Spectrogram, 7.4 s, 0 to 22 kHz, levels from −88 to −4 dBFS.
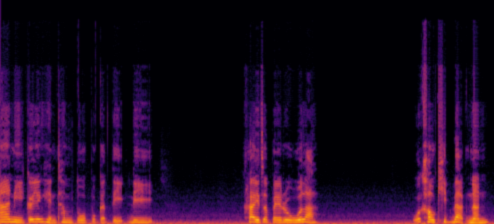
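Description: Throughout the speech, Opus compression is plainly audible as a grainy, rough texture. It likely comes from a low-rate CELT encode, around 24 kbps, filling starved bands with folded or noise energy. A spectrogram shows content reaching about 20.2 kHz, with few holes but noisy, smeared upper bands.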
